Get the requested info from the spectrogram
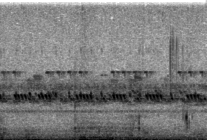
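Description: Faint crickets chirping: a thin, steady, high trill under near silence.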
